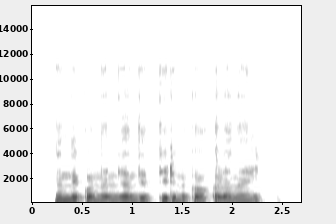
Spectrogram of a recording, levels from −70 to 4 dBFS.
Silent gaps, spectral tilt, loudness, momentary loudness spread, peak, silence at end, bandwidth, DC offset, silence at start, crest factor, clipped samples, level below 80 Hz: none; -8 dB/octave; -30 LUFS; 7 LU; -14 dBFS; 0.4 s; 11.5 kHz; under 0.1%; 0.25 s; 16 dB; under 0.1%; -54 dBFS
